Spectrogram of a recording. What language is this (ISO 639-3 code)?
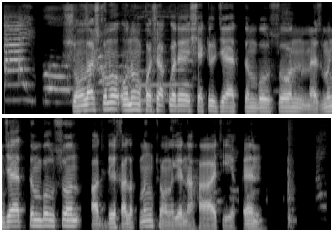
uig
